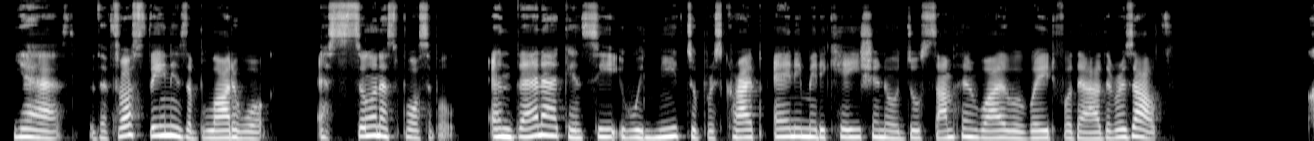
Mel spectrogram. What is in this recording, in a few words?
Medical Certified Oral Russian Practice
